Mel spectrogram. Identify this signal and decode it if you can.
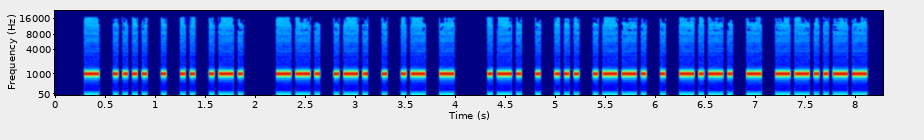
Morse code, heard as a keyed tone, about 25 wpm, 1000 Hz. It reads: THEIR GREAT RESPECT,
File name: qotdfiles / 25wpm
